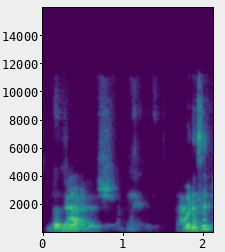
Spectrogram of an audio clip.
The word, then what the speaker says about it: Natchitoches: I butchered the pronunciation, but Natchitoches. Natchitoches. What is it? Natchitoches.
